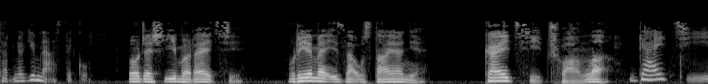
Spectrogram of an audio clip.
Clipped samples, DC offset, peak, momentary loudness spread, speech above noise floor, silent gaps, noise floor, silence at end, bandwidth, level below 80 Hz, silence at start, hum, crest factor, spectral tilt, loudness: under 0.1%; under 0.1%; -2 dBFS; 15 LU; 40 dB; none; -61 dBFS; 0 s; 8 kHz; -52 dBFS; 0 s; none; 20 dB; -5.5 dB/octave; -21 LUFS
